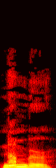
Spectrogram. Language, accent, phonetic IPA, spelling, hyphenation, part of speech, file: English, US, [ˈnʌ̟mbɚ], number, num‧ber, noun / verb, En-us-number.ogg
- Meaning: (noun) 1. Quantity of countable things 2. An abstract entity used to describe quantity 3. A numeral: a symbol for a non-negative integer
